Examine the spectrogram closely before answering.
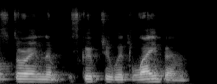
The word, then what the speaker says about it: Laban: in the scripture with Laban, right? That his uncle, is that how you say it, Laban? In Hebrew, you say Lavan.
